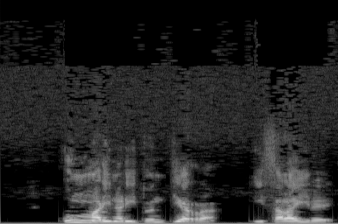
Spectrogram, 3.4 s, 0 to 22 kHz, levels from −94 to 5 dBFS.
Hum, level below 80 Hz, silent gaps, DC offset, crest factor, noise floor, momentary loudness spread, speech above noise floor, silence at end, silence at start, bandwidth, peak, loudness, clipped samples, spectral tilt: none; -58 dBFS; none; 1%; 16 dB; -54 dBFS; 11 LU; 34 dB; 0.1 s; 0.65 s; 16 kHz; -6 dBFS; -21 LUFS; under 0.1%; -6.5 dB/octave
